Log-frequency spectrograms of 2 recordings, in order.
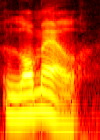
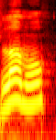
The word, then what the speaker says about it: Lommel: That's how you say it. So my title, Pummel Lommel, didn't really work because it wasn't really a rhyme. It was a half rhyme. If it had been pronounced Lommel, then yeah, that would have been fine.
